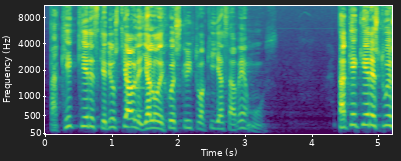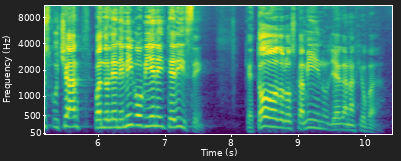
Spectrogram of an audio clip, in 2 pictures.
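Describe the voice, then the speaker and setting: A man preaches a sermon in a fairly high voice with a very lively, swooping pitch. He rises to loud, emphatic lines and then drops to low murmured asides. He also acts out the quoted voices in his story. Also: moderate pace. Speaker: pastor.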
